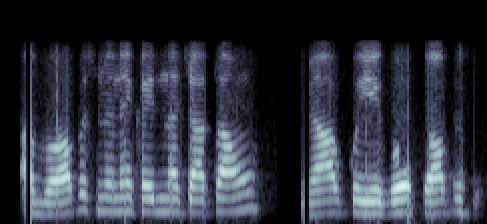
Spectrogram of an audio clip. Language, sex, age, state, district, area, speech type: Urdu, male, 18-30, Uttar Pradesh, Saharanpur, urban, conversation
